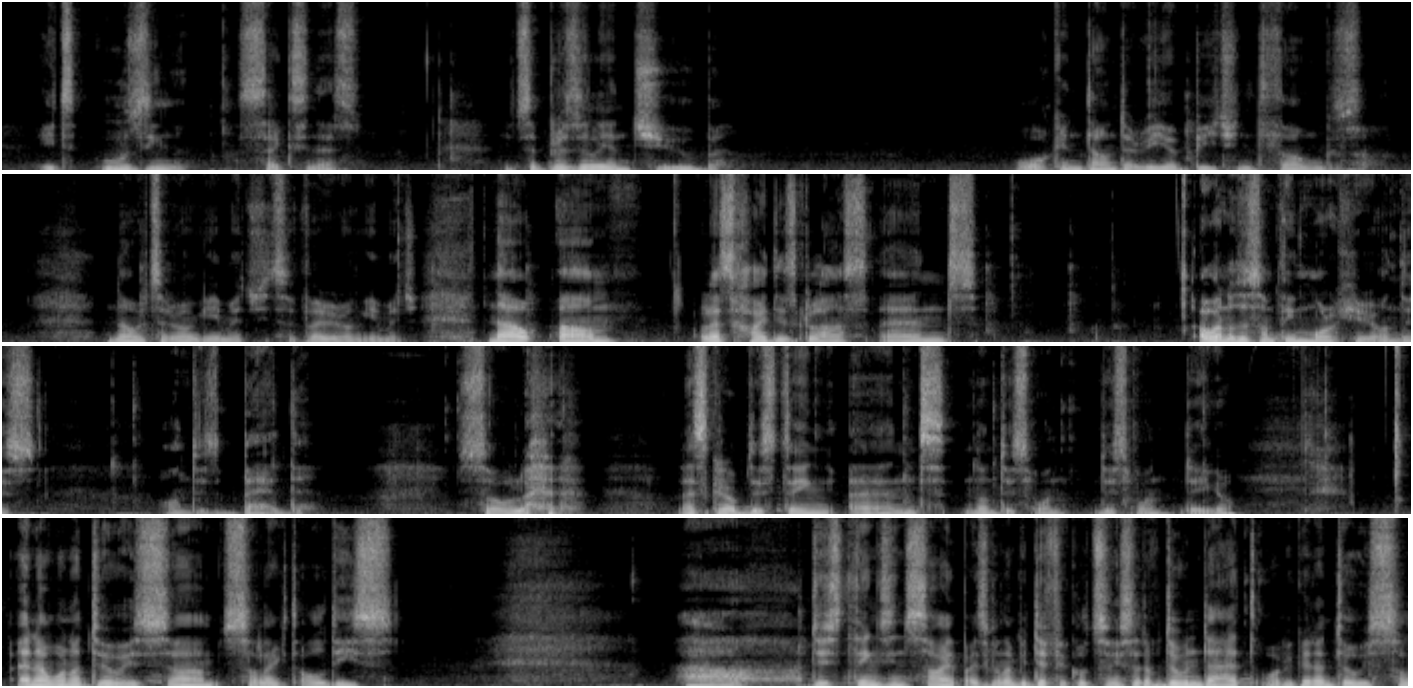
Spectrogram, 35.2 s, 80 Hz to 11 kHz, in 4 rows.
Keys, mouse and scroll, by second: 1.8 shift+middle click, 2.5-3.0 scroll up 3, 3.0 middle click, 7.0-7.6 scroll down 6, 7.6 shift+middle click, 8.3 `, 8.6 KP_5, 9.9 middle click, 10.3 KP_5, 11.1 scroll up 3, 11.7 shift+middle click, 12.3 middle click, 14.2 click, 14.8-15.1 scroll up 3, 15.1 middle click, 15.6 shift+middle click, 16.0-16.6 scroll down 3, 16.6 click, 16.8 Tab, 17.5 click, 17.7 Tab, 18.3 Tab, 18.9 click, 19.3 Tab, 19.9-20.4 scroll up 4, 20.4 click, 20.9 scroll down 4, 22.0 click, 22.6 /, 23.3 /, 23.7 Tab, 24.3 click, 24.6 /, 25.0 Tab, 25.5-25.9 scroll up 8, 26.0 shift+middle click, 26.5-27.0 scroll up 2, 30.9-31.6 scroll down 3, 31.6 middle click, 32.8 Tab, 33.3 scroll up 3, 34.2 alt+click, 35.1 middle click.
